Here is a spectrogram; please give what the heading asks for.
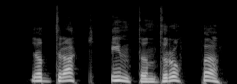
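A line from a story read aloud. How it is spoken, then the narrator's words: Plain. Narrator (Swedish): sa Jomran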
